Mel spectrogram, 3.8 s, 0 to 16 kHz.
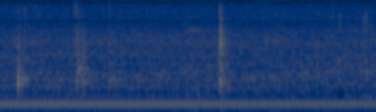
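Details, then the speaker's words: Water well pump after replacing a 40/60 psi pressure switch, building pressure to about 40 psi toward 60 cut-off while filling the tank: steady low hum with faint clicks; normal operation. "okay we're at 40 she coming up quick now these should open up might even see a little spark that'd be fun"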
